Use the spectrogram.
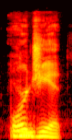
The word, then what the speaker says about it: orgeat: lime juice, and orgeat syrup. What is with the words that I don't know how to pronounce? You see that? Oh, wow. Orgeat? Orgeat? O-R-G-Y-A-T? No, O-R-G-E-A-T.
